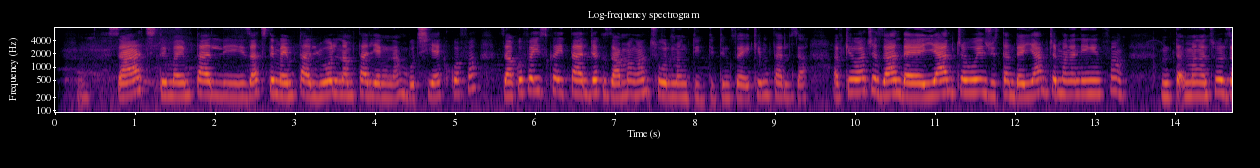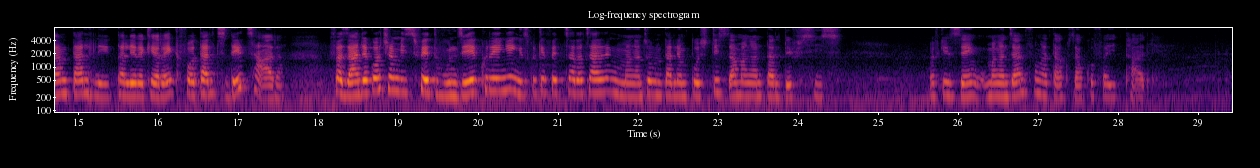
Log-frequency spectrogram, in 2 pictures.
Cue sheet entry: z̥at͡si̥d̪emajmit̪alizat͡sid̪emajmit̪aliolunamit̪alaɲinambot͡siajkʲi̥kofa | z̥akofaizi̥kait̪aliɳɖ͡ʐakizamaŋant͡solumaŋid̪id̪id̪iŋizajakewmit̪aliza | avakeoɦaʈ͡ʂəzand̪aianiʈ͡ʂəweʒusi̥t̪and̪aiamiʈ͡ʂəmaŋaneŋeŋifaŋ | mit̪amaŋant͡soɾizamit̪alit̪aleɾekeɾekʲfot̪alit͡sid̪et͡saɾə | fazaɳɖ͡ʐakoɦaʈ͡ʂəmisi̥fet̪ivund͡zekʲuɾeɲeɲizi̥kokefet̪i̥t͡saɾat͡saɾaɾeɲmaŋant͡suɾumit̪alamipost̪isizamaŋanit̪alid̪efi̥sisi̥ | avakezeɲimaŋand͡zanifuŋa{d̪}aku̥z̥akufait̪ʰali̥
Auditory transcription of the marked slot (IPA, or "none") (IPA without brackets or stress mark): t̪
